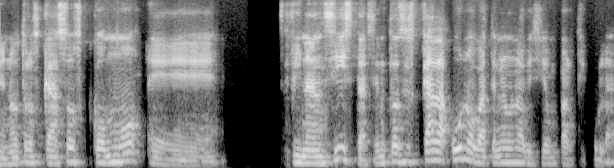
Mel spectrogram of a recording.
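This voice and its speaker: Somewhat breathy and medium in pitch, a man speaks at a fairly slow pace with lively intonation. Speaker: lecturer. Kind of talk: online lecture. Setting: online class platform.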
